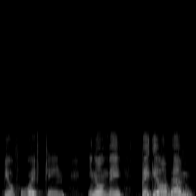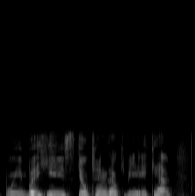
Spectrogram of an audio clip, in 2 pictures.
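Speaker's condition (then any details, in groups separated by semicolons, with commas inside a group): Cerebral palsy; quadriplegic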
